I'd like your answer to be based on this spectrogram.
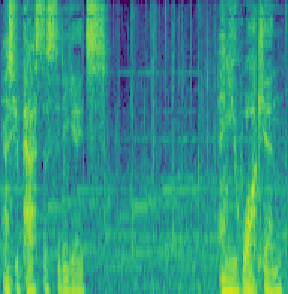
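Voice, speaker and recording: A man narrating a tabletop fantasy game as game master, in deliberate, atmospheric phrases broken by pauses. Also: lowish voice, level tone. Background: music.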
